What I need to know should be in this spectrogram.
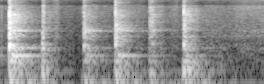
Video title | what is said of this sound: D.Plumber..WC Change-Out ...with a "Curve".... | listen to it it rings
